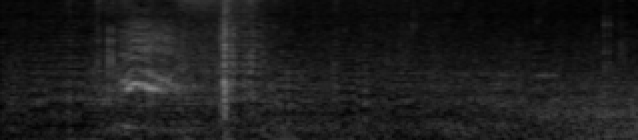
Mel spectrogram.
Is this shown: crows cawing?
yes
